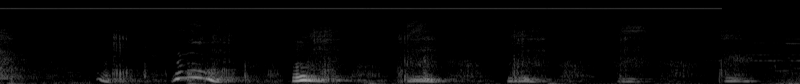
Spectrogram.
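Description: A young woman moans softly close by.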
